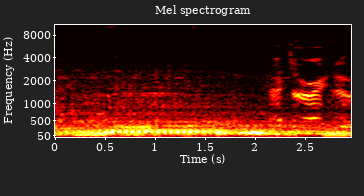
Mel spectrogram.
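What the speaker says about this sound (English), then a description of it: "there's a lot of traffic coming" Road traffic heard from inside a moving truck cab: a throbbing engine rumble with passing vehicle noise, and a voice talking near the end.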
